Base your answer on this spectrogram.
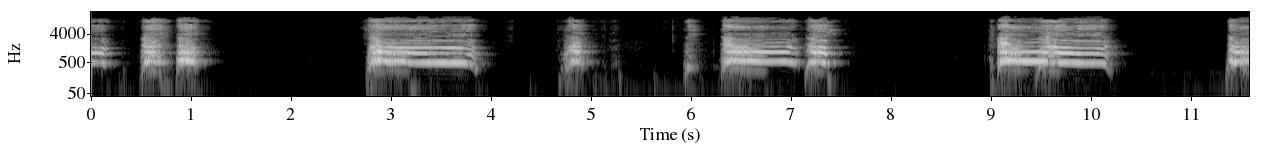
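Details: Four-month-old Beagle puppies learning to howl: short yips and barks break into drawn-out wavering howls with rich harmonics, several bursts of one to two seconds separated by silent gaps.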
